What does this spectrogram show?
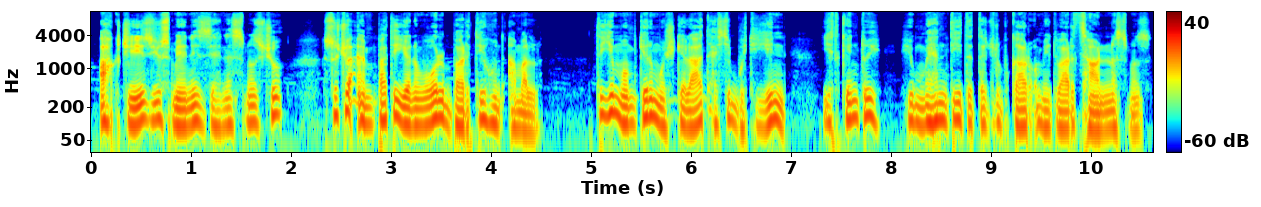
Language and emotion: Kashmiri, fearful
